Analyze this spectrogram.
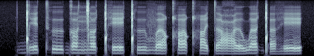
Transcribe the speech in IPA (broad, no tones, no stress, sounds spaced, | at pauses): ɡ͡ǃ e tʰ ɯ ɡ ʌ ŋ͡ǀ ʌ ǃʰ e ǃʰ ɯ v ɐ qʰ ɯ qʰ e t ɐ ʕ ə w ɐ ǃʼ ɐ ɦ e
